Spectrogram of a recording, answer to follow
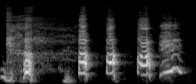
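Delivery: high shrieking laugh. Real, not acted. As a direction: keep cracking up loudly. Still laughing at joke.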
